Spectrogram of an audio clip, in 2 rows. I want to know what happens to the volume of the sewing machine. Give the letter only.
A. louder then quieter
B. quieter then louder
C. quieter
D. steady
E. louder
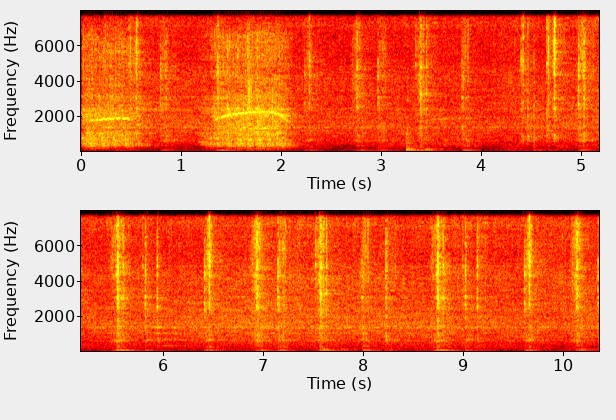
C.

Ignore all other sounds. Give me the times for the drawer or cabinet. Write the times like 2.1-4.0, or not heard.
3.2-3.6, 7.5-8.0.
